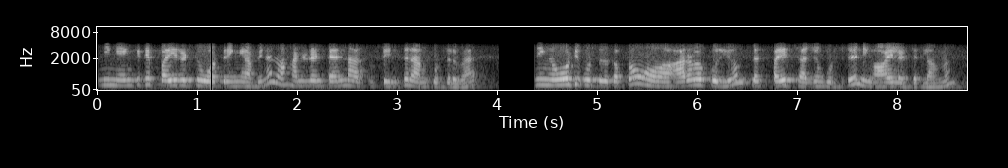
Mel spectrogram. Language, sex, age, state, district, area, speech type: Tamil, female, 30-45, Tamil Nadu, Ranipet, rural, conversation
